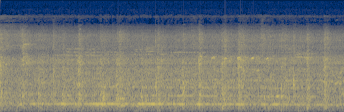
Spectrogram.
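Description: Mumbai suburban local train, an electric multiple unit, running along the tracks: a steady hum under irregular clicks of the wheels over the rail joints.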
